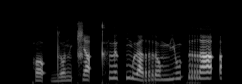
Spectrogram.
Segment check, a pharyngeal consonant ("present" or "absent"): absent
